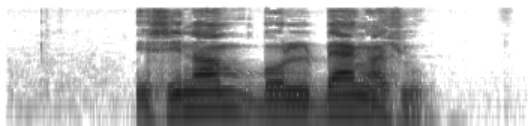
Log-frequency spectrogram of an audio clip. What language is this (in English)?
Torwali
